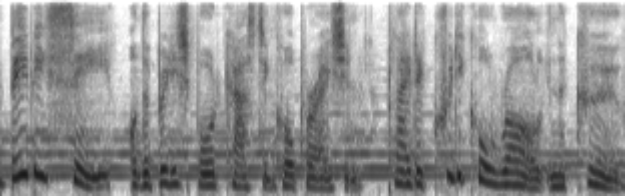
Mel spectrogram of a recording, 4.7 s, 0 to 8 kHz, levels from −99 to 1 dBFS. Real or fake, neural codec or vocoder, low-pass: fake; vocoder, 44.1 kHz, 128 mel bands, Pupu-Vocoder; 7.2 kHz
